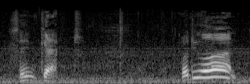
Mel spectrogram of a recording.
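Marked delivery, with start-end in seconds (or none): 1.8-2.4 high, louder sage voice asking. Acted. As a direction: pitch it up as the sage. Sage asks the cat.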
